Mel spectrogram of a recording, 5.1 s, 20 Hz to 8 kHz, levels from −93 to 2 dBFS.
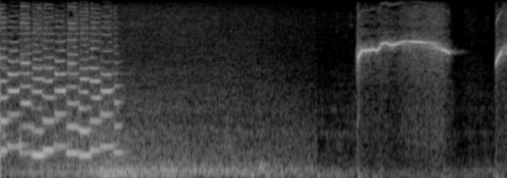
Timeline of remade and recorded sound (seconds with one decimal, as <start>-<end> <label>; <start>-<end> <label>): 0.0-5.1 recorded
